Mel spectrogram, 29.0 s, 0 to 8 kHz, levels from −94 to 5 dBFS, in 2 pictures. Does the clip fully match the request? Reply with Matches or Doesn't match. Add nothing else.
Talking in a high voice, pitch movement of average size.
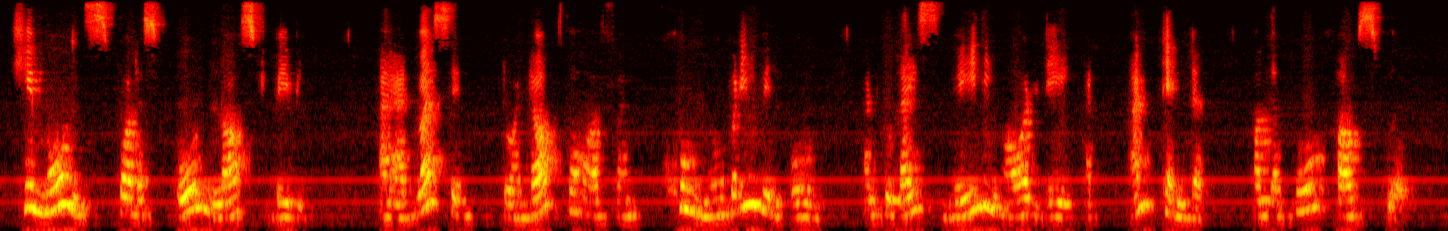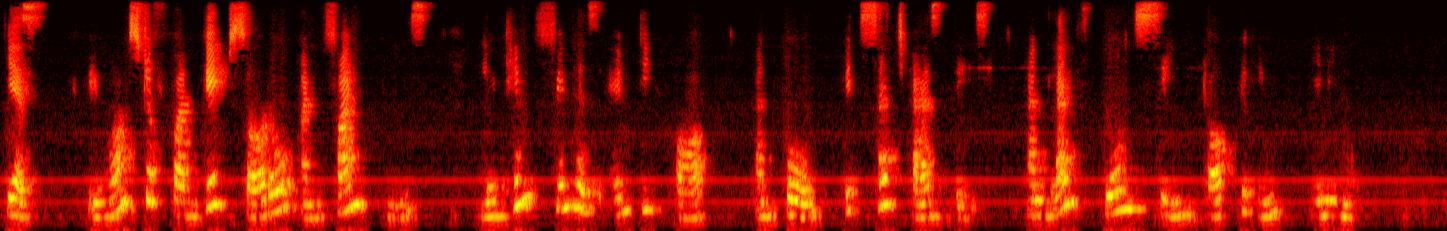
Doesn't match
